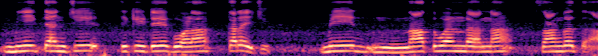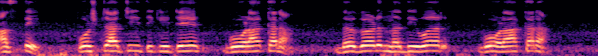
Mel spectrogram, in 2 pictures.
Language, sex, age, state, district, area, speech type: Marathi, female, 60+, Maharashtra, Nanded, urban, spontaneous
